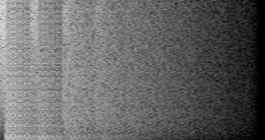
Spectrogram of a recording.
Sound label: thunder magic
